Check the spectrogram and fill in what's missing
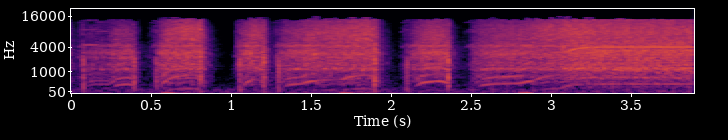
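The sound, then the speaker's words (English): An electric drill driving a screw in a garage to make a fishing rod holder: several short bursts of whining motor that rise in pitch as they spin up, separated by brief pauses, then a longer steady run at the end. Loud. “It's a drill. An electric drill.”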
